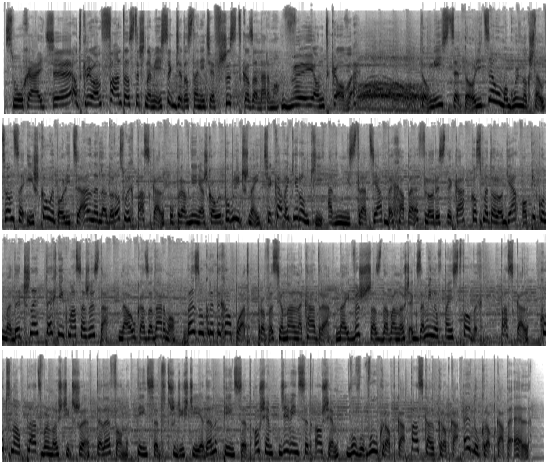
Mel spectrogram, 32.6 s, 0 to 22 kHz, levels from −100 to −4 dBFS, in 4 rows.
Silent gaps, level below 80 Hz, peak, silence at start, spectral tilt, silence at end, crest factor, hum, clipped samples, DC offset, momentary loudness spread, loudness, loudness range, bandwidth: none; -30 dBFS; 0 dBFS; 0.05 s; -4 dB/octave; 0.15 s; 8 dB; none; 0.2%; under 0.1%; 4 LU; -9 LUFS; 1 LU; 19.5 kHz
